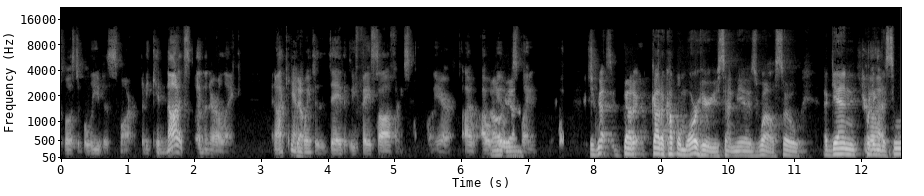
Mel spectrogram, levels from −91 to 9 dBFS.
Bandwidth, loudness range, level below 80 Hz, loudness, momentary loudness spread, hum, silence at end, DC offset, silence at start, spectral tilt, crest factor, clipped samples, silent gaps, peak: 13 kHz; 7 LU; -62 dBFS; -21 LUFS; 19 LU; none; 0 s; under 0.1%; 0.05 s; -5.5 dB/octave; 22 dB; under 0.1%; none; 0 dBFS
